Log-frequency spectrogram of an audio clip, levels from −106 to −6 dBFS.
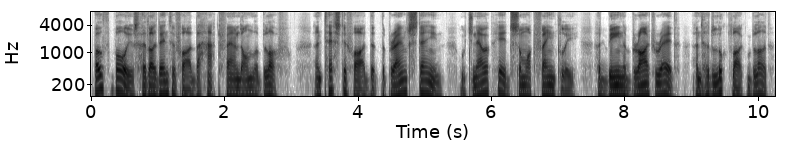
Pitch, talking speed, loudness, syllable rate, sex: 95 Hz, 180 wpm, -20 LUFS, 4.6 syllables/s, male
